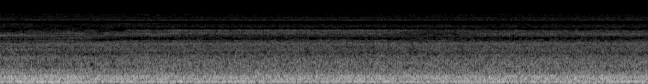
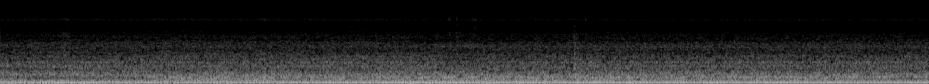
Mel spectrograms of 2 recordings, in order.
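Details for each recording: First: Hampton Bay window air conditioner from 2004 with a Rotorex compressor and mechanical controls, building head pressure in a hot garage: loud, steady, even drone; running a little louder than normal. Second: Midea 5000 BTU window air conditioner from 2021 with a GMCC compressor and Welling fan motor, started on the lowest setting in a hot garage: steady, even low hum with no knocks, rattles or surges; compressor running normally.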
